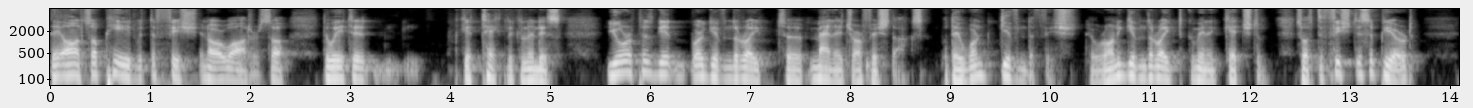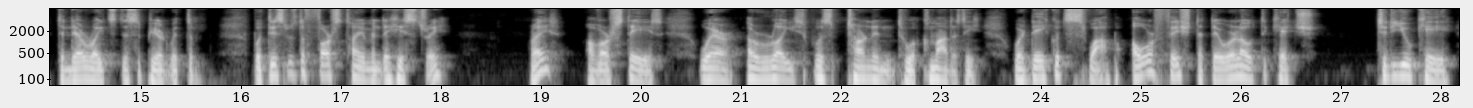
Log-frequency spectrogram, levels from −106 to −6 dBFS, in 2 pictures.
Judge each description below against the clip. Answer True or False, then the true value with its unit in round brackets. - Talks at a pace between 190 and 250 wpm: True (200 wpm)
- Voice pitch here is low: True (105 Hz)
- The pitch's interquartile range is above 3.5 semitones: True (4.5 semitones)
